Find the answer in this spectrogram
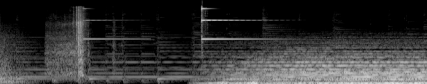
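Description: Channel intro jingle: a whoosh dies away, a bright chime sounds a little under a second in, then a louder ding at about two seconds opens a steady, sustained organ-like music bed.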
